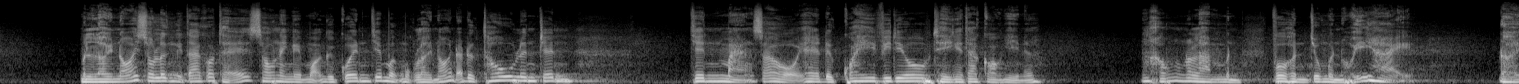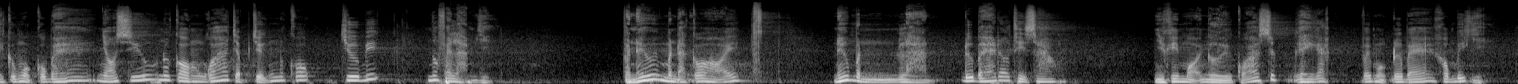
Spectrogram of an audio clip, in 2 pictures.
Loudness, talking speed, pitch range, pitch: -18 LUFS, 195 wpm, 115-155 Hz, 130 Hz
